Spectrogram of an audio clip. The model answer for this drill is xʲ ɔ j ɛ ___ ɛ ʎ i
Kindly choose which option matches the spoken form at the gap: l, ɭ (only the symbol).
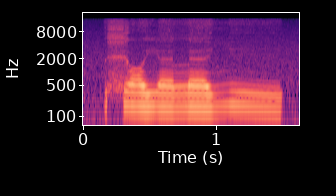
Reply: l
